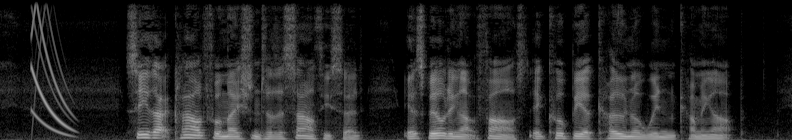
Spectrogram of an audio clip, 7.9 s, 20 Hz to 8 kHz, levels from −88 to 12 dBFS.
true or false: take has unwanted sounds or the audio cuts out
true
